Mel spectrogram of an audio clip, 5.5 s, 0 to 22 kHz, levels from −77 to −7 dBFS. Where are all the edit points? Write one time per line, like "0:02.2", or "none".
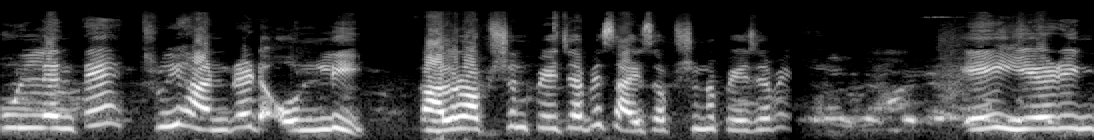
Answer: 0:03.9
